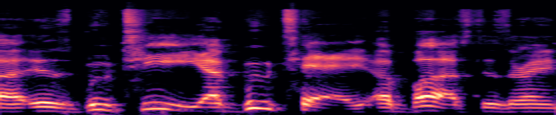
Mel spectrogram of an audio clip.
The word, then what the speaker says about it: Boutte: Like, I mean, he's booty. It's French. It's pronounced Boutte.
